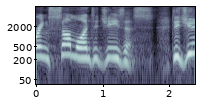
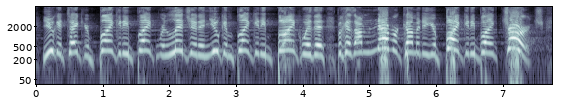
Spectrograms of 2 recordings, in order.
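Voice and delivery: high, loud mock tirade; imitated cussing out; 7 semitones higher, 4 dB louder than usual. Rough guy refusing a church invitation, mock-angry rant. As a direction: rant it, punching the censored swear words. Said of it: "he cussed me up one side".

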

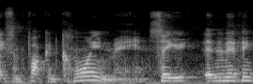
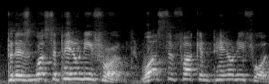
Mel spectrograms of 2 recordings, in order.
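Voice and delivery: heated rant; 8 semitones higher, faster than usual. Real, not acted. Ranting about doping penalties.

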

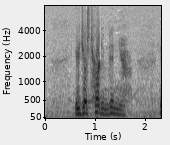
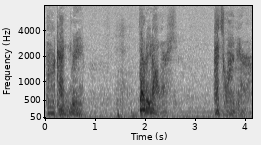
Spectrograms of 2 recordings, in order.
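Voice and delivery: low, voiceless rasp of regret; spent, hollow murmur; hushed despair; 10 semitones lower, 5 dB quieter than usual. Acted. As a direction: barely voice it, broken by regret. Judas despairing in hell.

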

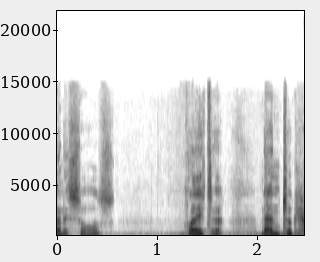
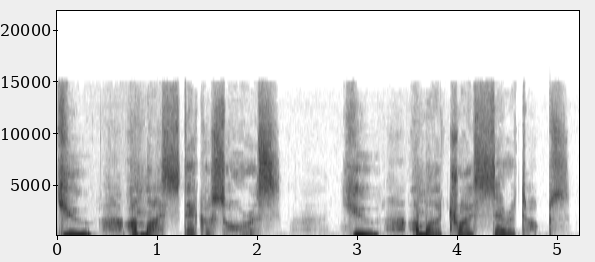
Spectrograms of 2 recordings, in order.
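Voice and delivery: whispered; 3 semitones higher than usual. A narrator's reading. Harry whispering the dinosaur names to his toys, hushed whisper. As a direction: whisper each name tenderly, like a secret. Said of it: "He whispered".

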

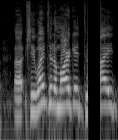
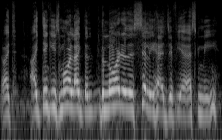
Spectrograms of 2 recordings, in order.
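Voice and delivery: normal talking voice

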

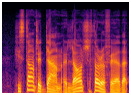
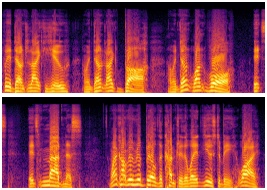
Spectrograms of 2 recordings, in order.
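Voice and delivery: defiant; 5 semitones higher, 5 dB louder than usual. Acted. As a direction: hurl it back at him. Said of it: "stared defiantly".

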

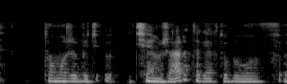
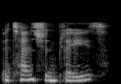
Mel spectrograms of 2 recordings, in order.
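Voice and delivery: higher, louder call to a roomful of people; 5 semitones higher, 5 dB louder than usual. Shown as a demonstration. Someone calling a chatting meeting to start, calling out. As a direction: call the meeting to order, voice held up through "please". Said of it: "zawołać".

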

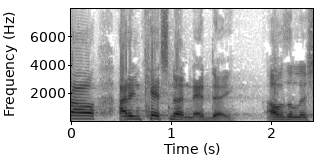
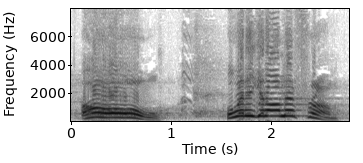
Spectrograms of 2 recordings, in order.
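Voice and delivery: much higher, louder questioning; puzzled friend; 9 semitones higher, 6 dB louder than usual. Retold or imitated. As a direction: puzzle over it aloud.

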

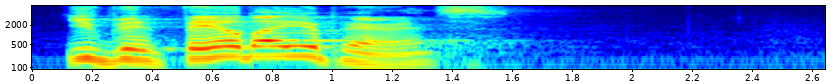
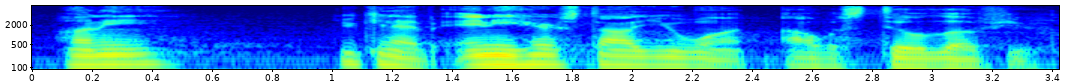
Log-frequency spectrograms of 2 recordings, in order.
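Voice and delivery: much softer, soothing husband; tender dodge; 7 semitones lower, 15 dB quieter, faster than usual. Retold or imitated. Husband softly soothing his wife about her new hairstyle. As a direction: reassure her gently and dodge the question. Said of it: "How's my hair?".

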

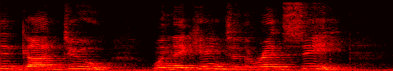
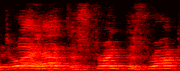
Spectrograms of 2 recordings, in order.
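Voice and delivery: louder exasperated question; frustrated Moses; 5 semitones higher, 6 dB louder than usual. Acted. Moses fed up, striking the rock. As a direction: grumble it in frustration.

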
